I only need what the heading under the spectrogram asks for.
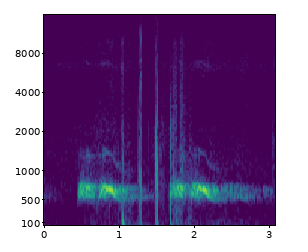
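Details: Spotted dove kept as a trained decoy bird in Vietnam, giving a firm coo: low steady hooting phrases lasting over a second each, broken by several sharp clicks or knocks.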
